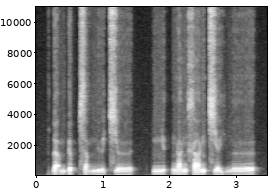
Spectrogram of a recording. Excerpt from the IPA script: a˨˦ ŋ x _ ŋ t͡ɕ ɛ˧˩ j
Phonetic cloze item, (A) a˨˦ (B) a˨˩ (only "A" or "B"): A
